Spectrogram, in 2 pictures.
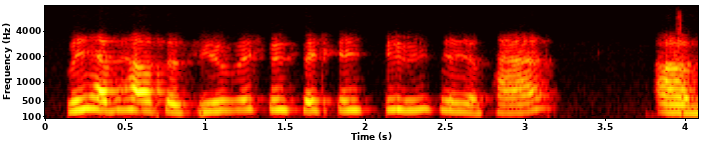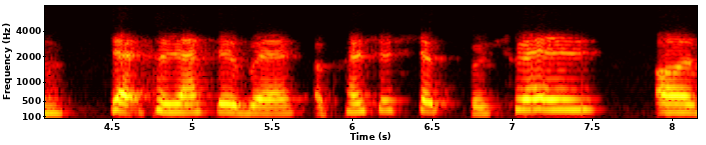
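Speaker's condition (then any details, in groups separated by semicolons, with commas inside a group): Tongue cancer surgery and reconstruction; cancer about one year ago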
